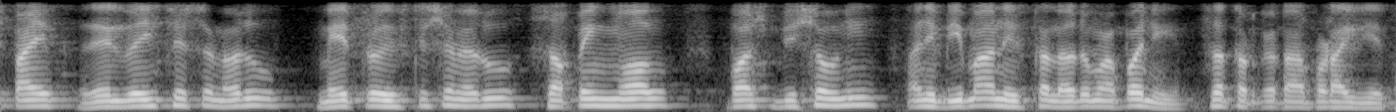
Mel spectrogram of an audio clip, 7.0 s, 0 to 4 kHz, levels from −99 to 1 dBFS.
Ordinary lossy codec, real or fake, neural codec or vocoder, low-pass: none; fake; autoencoder, 48 kHz, 32 numbers a frame, DAC-VAE, trained on Japanese speech; 3.6 kHz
